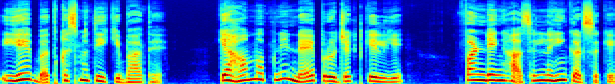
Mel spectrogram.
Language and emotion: Urdu, sad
